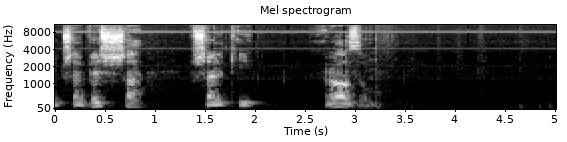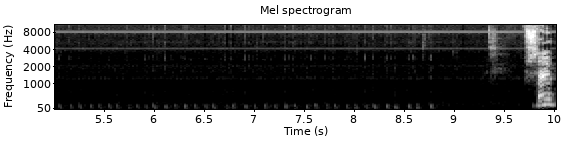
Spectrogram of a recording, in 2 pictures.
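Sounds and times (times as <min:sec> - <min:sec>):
small motor running: 0:04.9 - 0:08.8.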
